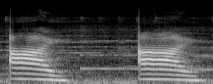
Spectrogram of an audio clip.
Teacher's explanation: I là một nguyên âm. Và nó bắt đầu bằng chữ A, kéo dài chữ A ra, A, và chuyển sang chữ y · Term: nguyên âm đôi I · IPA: /ai/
